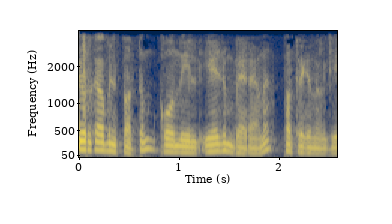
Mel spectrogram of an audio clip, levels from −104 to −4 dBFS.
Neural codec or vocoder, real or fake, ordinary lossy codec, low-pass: codec, 16 kHz, 8 kbps, FreqCodec, larger model; fake; AAC, 24 kbps; 3.6 kHz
